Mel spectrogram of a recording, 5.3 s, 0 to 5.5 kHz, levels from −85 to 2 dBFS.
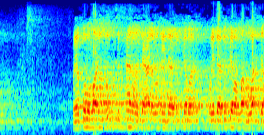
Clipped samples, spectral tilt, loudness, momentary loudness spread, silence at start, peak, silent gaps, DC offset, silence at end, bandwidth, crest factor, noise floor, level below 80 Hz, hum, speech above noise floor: under 0.1%; -7.5 dB/octave; -12 LUFS; 6 LU; 0 s; 0 dBFS; none; under 0.1%; 0 s; 5.4 kHz; 12 dB; -45 dBFS; -58 dBFS; none; 33 dB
